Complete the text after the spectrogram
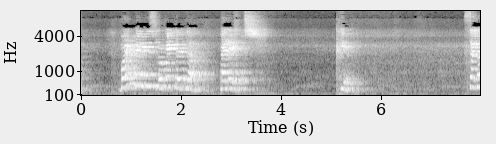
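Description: A woman speaks slowly and clearly, as if teaching.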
